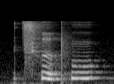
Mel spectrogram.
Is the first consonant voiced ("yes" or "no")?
no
